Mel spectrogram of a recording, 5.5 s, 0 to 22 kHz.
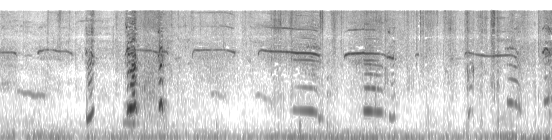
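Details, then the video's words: Black and Tan x Bluetick Coonhound puppies, seven of them, playing with a large caterpillar; thin high whines and squeaky whimpers rise and fall in short bursts over a low rumble of background noise, with a person speaking softly. "7 COONHOUND PUPPIES take on a massive CATERPILLAR"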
